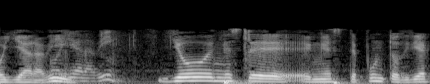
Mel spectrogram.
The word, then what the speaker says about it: yaraví: porque si decimos yaraví estamos acentuando la última sílaba, yaraví, poniéndole incluso tilde. Eso ya es absolutamente castellanizado porque en el quichua no existen palabras agudas.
